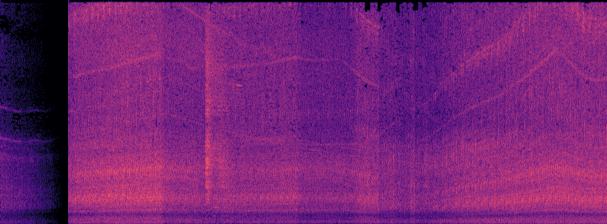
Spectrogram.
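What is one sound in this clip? Trucks' engines drone steadily on a road.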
